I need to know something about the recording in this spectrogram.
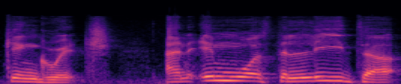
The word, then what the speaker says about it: Gingrich: And then Gingrich. For real, how does this spell that?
